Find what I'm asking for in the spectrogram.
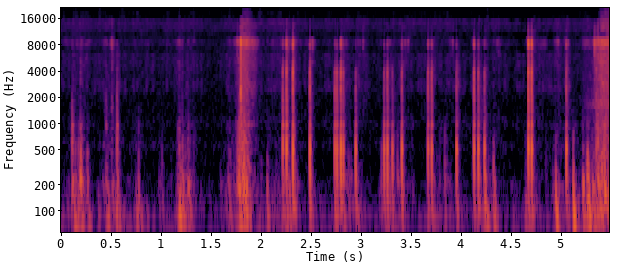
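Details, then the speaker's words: Lada Vesta, cold-only dash rattle: plastic air duct tunnel under right of console/glovebox rubbing factory insulation, pushed by hand gives irregular short creaks and scratchy squeaks; fix is Madeleine tape or silicone grease. "сверчок у нас вывелся самом низу он там нижняя грань пластмассовая прилегает такая звука теплоизоляция автомобиль"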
